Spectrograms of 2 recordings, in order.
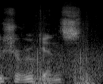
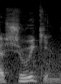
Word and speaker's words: shurikens: at least have two shurukins uh shurikens sorry oh God I'm saying it wrong again even then all right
